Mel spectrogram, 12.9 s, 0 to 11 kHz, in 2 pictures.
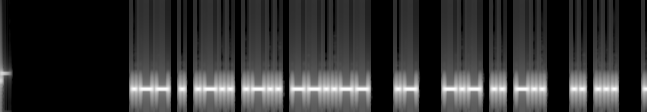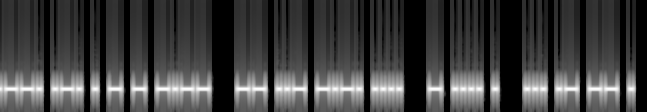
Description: Morse code, heard as a keyed tone, about 32 wpm, 700 Hz. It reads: WELL, A KID IS PRETTY MUCH THE SAME
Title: Sentences from Top 1600 Words 30wpm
